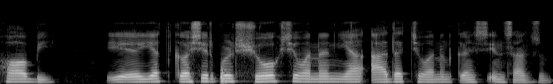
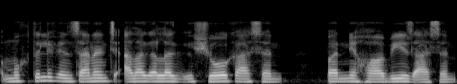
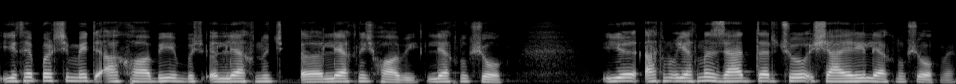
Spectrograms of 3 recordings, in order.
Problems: none marked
